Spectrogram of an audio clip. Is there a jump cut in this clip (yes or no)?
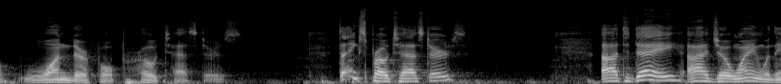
yes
